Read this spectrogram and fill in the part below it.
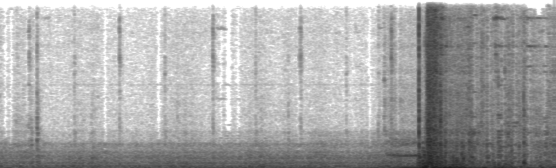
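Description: Road noise rumbles inside a moving car.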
